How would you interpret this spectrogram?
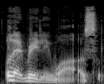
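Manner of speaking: mildly offended agreement. A narrator's reading. Lupin protesting his friend's rudeness, mildly offended. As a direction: insist with a touch of hurt. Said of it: "said in an offended tone".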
